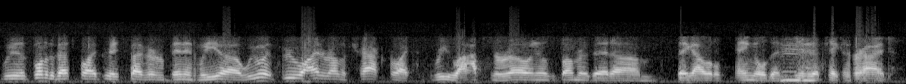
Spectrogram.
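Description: A man's voice: on the low side, steady tone, quick pace, hardly any pauses. A racing driver, a man, giving a matter-of-fact phone-in interview, his voice heard over a phone line. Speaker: off-road racer calling in as guest.

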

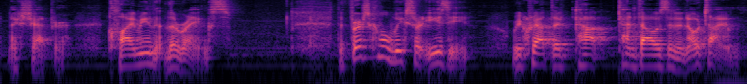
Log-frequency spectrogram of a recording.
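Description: A man's voice: mid-range voice, sharp tone. A man reading a story aloud and breaking off for wry, sarcastic comments.

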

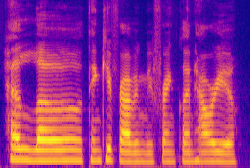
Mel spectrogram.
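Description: A young adult woman from the United States, a community organizer speaking as a radio guest, earnest and halting with fillers. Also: medium pitch, little pitch movement, clear, resonant tone, dry recording, clean studio sound. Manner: earnest, with frequent fillers and restarts. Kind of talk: radio interview.

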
